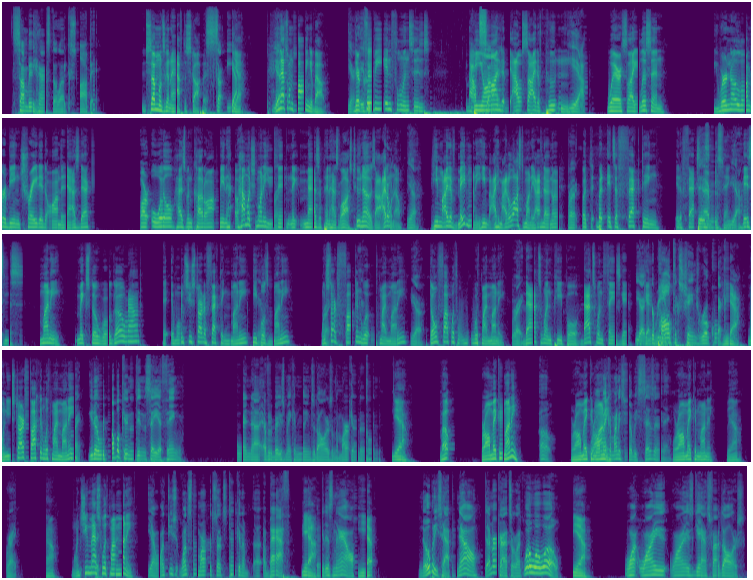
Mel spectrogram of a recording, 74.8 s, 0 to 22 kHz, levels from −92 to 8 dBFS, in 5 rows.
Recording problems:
choppy; very; 13% of the speech affected

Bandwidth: 17.5 kHz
